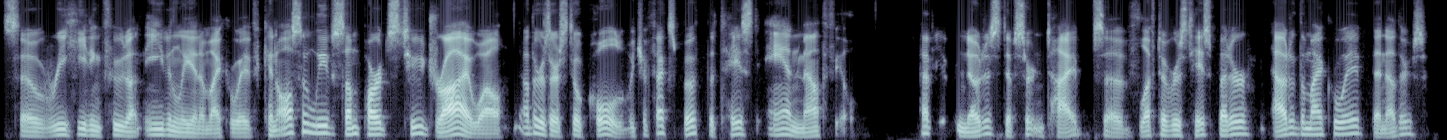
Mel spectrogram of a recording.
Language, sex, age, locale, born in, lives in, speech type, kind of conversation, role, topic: English, male, 35-39, en-US, United States, United States, read, expert-assistant, expert, How does a microwave oven work and what affects how it heats food?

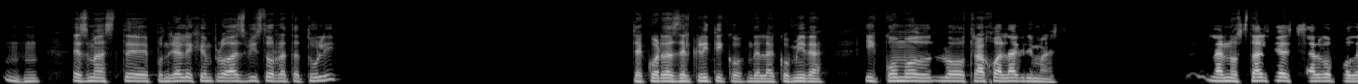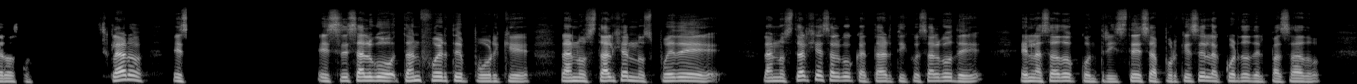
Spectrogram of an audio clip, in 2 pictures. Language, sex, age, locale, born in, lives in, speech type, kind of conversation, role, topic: Spanish, male, 35-39, es-MX, United States, United States, conversation, unstructured, none, ¿Qué comida te hace sentir más feliz cuando la comes?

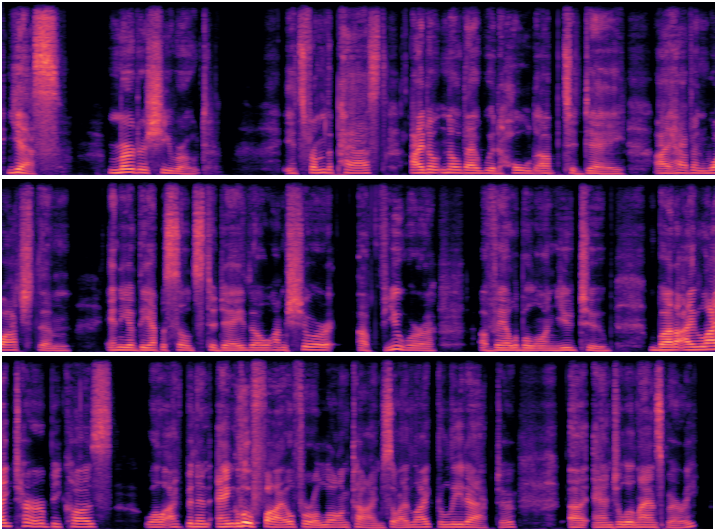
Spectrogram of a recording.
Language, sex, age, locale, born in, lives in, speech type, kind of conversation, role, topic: English, female, 70-74, en-US, United States, United States, conversation, unstructured, none, Which nostalgic cartoons or shows from your past still hold up for you today?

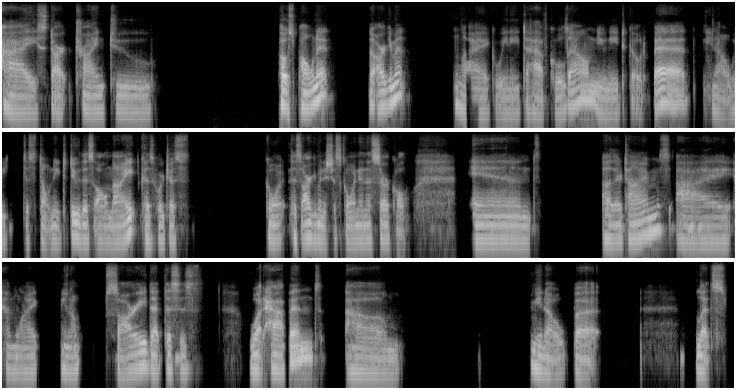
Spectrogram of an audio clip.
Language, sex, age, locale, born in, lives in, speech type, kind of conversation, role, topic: English, male, 45-49, en-US, United States, United States, conversation, advice, user, How can I communicate more openly and avoid misunderstandings with my partner?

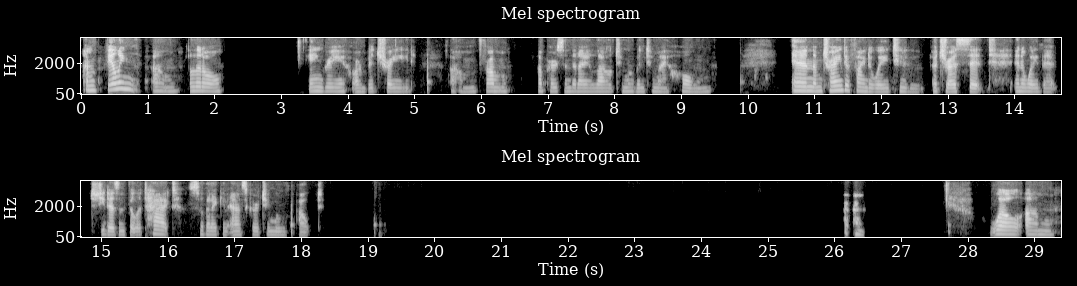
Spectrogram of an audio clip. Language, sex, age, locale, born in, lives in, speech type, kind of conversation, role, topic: English, female, 55-59, en-US, United States, United States, conversation, advice, user, How can I address a close friend's betrayal and decide whether to repair the friendship?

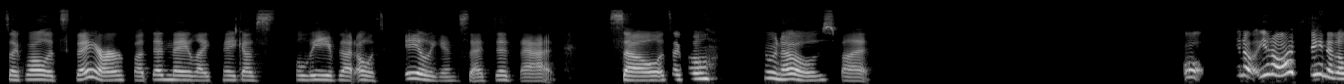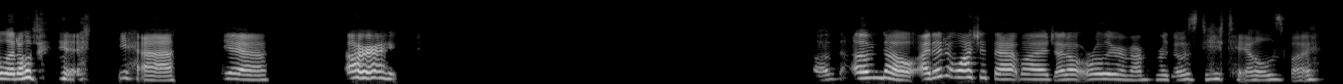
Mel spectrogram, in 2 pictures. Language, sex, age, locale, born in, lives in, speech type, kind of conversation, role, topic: English, female, 25-29, en-US, United States, United States, conversation, unstructured, none, What is a surprising fact you know about space?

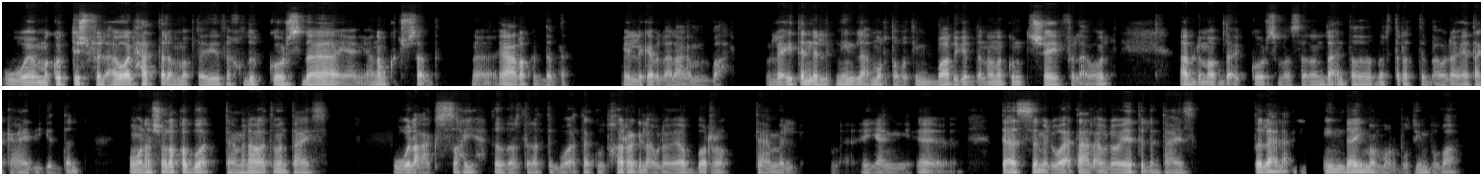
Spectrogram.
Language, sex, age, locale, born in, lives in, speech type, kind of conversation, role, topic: Arabic, male, 40-44, ar-EG, Egypt, Portugal, conversation, unstructured, none, إيه عاداتك اليومية اللي بتساعدك تنظم وقتك؟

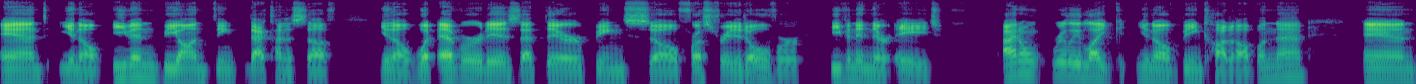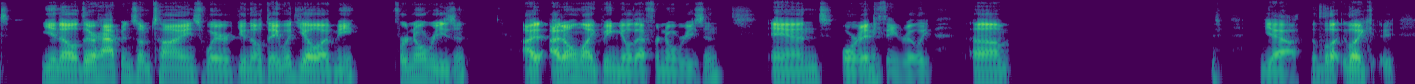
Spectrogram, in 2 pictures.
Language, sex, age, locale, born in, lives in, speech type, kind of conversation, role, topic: English, male, 20-24, en-US, United States, United States, conversation, unstructured, none, When have you stepped outside your comfort zone, and what did it teach you about yourself?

